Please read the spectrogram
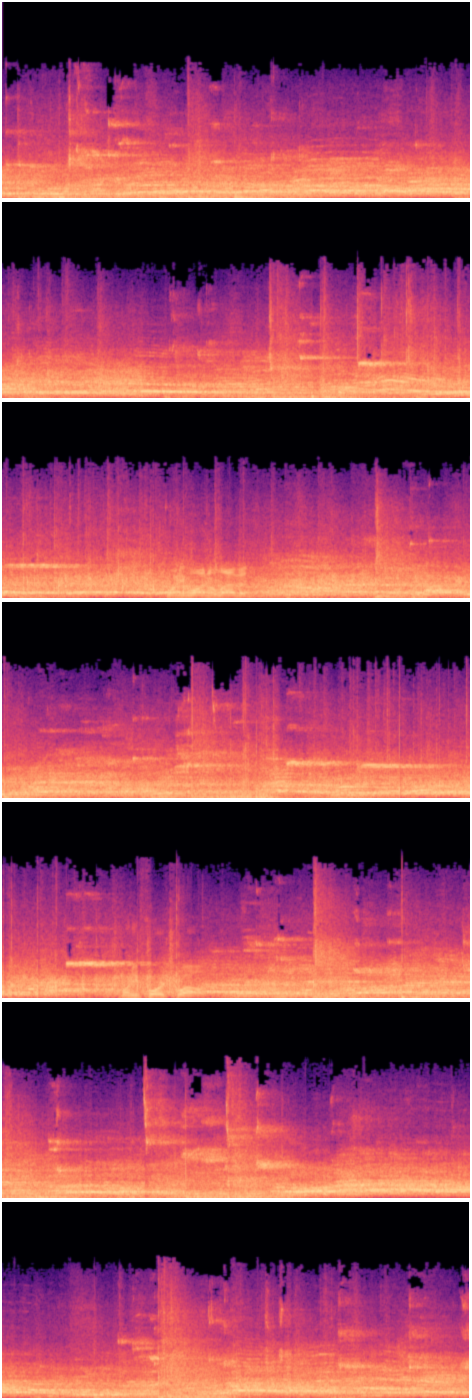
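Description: Voices of players and spectators echoing in a gym hall, with sharp smacks of volleyball hits and a few short, high sneaker squeaks on the hardwood court.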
